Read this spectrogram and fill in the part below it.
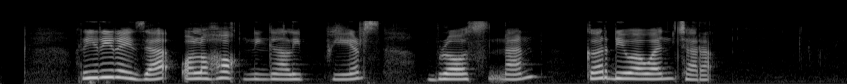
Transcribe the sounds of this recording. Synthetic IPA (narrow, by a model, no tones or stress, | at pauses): riɾiɾezaʔɔlɔɦɔk̚niŋalipirs | bɾɔsnan | kɨrdiwawaɲt͡ʃaɾa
